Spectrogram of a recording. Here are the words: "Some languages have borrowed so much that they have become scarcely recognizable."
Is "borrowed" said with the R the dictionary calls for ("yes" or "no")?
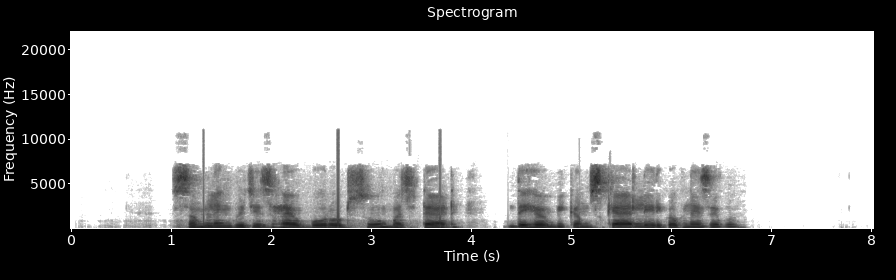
yes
